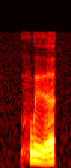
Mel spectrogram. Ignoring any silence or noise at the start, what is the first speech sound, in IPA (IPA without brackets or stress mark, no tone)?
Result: h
